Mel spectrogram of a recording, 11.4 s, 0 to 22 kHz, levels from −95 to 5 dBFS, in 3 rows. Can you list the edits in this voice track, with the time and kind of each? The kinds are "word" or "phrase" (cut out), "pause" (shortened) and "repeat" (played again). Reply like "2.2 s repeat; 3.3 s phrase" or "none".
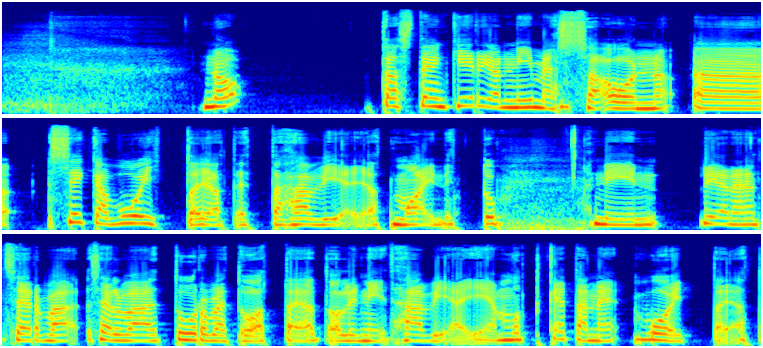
3.4 s pause; 4.0 s pause

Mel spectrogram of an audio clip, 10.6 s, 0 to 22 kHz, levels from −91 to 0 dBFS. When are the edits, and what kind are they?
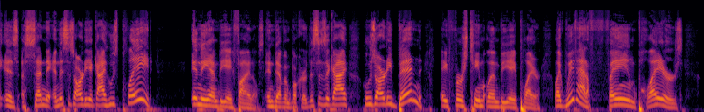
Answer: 7.3 s word; 8.8 s word

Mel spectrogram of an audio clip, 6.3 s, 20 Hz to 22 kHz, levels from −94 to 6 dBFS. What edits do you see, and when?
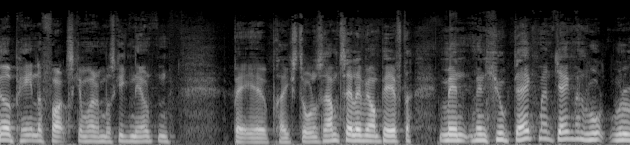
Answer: none

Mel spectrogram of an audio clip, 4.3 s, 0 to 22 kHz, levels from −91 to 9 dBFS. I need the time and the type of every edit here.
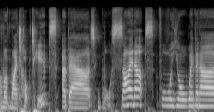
2.0 s word

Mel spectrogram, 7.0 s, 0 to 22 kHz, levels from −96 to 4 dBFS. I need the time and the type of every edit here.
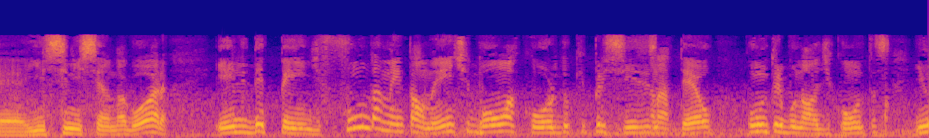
3.6 s word; 4.9 s phrase

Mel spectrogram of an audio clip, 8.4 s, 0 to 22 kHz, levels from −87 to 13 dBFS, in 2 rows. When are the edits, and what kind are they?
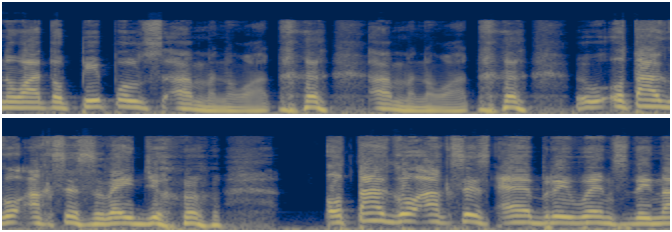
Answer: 2.3 s repeat; 7.2 s word

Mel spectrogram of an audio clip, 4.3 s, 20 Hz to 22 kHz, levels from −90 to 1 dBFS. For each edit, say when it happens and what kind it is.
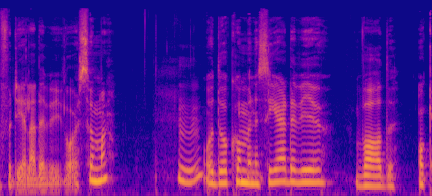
none

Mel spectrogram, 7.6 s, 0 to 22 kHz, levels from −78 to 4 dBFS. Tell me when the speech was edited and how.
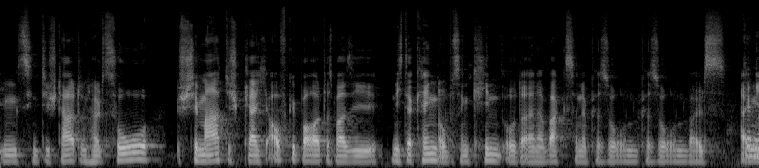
1.6 s pause; 3.3 s word; 3.8 s pause; 4.4 s word; 5.0 s word; 6.4 s repeat

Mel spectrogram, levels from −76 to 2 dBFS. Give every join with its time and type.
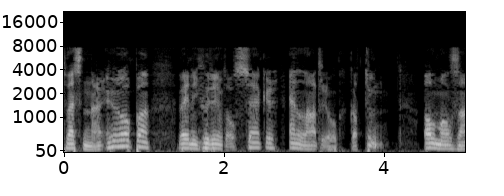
2.0 s word; 2.8 s word

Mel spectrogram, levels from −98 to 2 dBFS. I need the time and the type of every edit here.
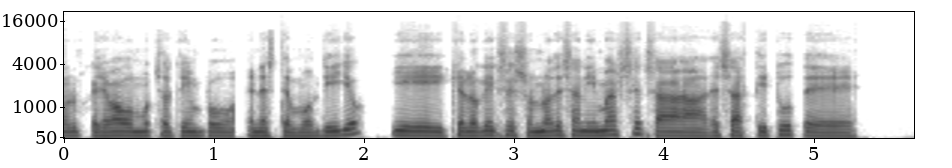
1.1 s word; 2.1 s pause; 2.9 s phrase; 3.9 s word

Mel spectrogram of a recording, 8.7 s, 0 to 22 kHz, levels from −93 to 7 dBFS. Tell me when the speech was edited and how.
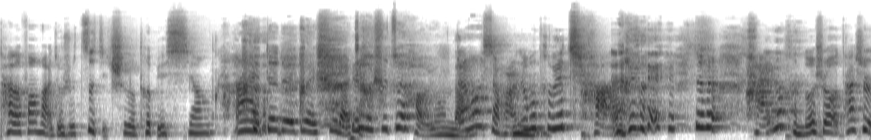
none

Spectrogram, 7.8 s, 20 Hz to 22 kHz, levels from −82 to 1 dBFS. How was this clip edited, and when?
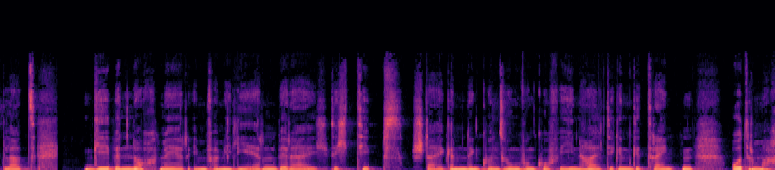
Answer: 3.3 s word

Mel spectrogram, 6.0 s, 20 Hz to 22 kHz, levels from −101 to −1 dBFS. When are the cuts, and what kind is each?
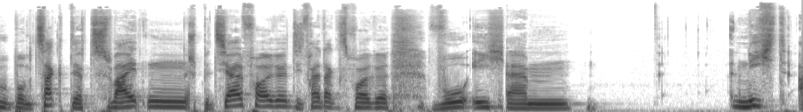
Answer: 1.4 s word; 2.3 s word; 3.8 s word

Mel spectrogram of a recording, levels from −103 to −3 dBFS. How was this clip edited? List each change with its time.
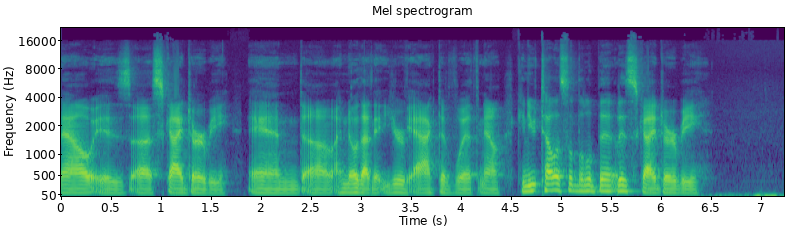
1.8 s pause; 3.1 s word; 3.5 s word; 4.2 s word; 4.5 s pause; 5.6 s phrase

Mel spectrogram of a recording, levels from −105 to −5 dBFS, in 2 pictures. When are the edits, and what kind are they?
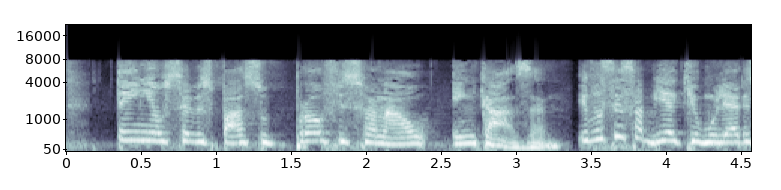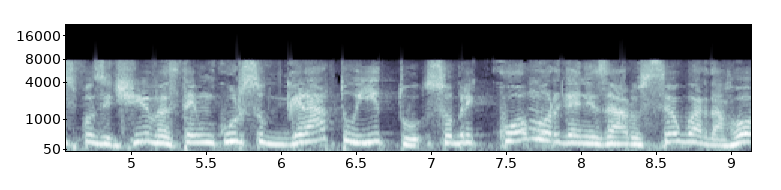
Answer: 3.3 s pause

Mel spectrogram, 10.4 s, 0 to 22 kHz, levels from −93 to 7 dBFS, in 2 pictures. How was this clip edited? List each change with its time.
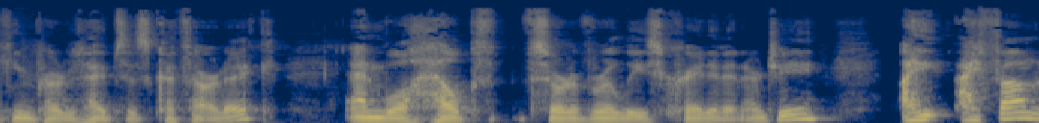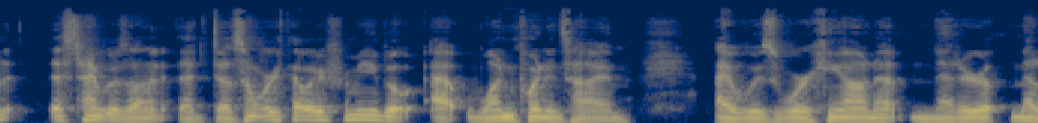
none

